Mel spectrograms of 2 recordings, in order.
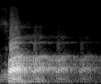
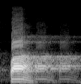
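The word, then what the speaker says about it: ف: Kadang kita membaca huruf fa ini ya sama dengan logat Makassar, pa, padahal bukan bibir ketemu bibir, tapi yang betul itu makhraj dari huruf fa ini adalah yaitu seperti ya, huruf F ya. Penyebutannya seperti huruf F disertai dengan nafas fa.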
